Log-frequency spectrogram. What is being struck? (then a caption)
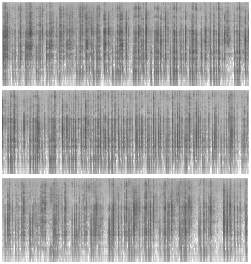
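Corrugated cardboard box. A large, empty-looking, hollow corrugated cardboard Amazon shipping box is held up in the hands while fingertips and nails tap and scratch its flat side. The result is a steady stream of rapid, dry, crackly taps and scrapes that die away instantly, centered in the midrange with little low rumble.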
